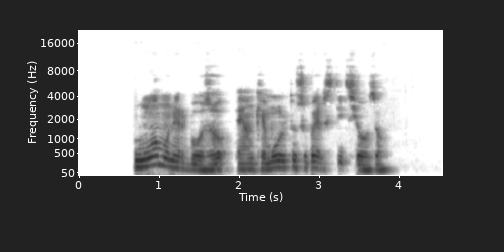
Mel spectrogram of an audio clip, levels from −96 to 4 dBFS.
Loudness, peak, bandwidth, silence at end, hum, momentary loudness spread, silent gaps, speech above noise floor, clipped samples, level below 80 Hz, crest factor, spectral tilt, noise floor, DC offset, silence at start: -23 LUFS; -10 dBFS; 9.2 kHz; 0.65 s; none; 7 LU; none; 61 dB; under 0.1%; -58 dBFS; 14 dB; -5 dB/octave; -83 dBFS; under 0.1%; 0.7 s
